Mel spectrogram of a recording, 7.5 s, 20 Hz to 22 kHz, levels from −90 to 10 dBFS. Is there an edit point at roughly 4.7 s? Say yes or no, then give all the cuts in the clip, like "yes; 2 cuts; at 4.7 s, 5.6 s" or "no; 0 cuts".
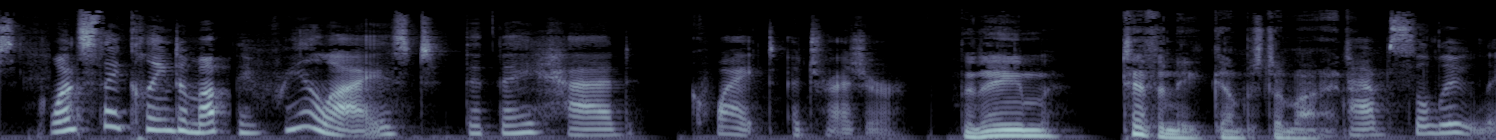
no; 0 cuts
